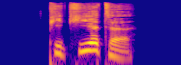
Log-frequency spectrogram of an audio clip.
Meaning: inflection of pikieren: 1. first/third-person singular preterite 2. first/third-person singular subjunctive II
- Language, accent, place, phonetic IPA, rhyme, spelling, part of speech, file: German, Germany, Berlin, [piˈkiːɐ̯tə], -iːɐ̯tə, pikierte, adjective, De-pikierte.ogg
